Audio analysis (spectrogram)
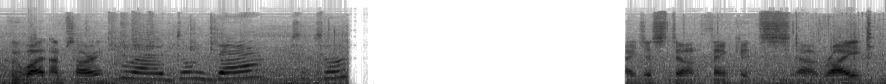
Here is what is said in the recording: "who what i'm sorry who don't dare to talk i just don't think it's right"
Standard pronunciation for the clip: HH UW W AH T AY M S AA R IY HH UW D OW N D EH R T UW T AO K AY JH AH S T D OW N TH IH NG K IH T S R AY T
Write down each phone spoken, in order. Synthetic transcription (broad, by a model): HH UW W AH T AY M S AA R IY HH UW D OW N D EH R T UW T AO AY JH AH S D OW N TH IH NG K IH T S R AY T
